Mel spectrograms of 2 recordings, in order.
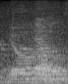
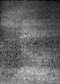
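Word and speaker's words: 四: 4, Yon. 4, Shi. 4, Yon. 4, Shi. yeah, again, they're two different pronunciations. They're somewhat interchangeable, but there are certain contexts where one or the other is required, and I'll be pointing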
